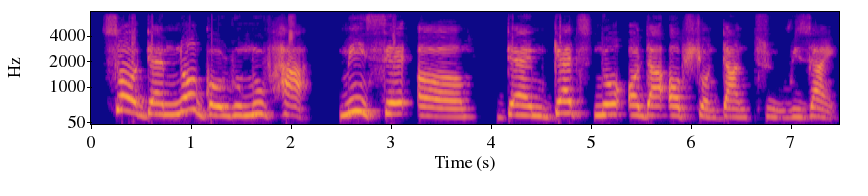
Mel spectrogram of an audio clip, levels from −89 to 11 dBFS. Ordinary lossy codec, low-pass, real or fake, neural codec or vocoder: none; 7.2 kHz; real; none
